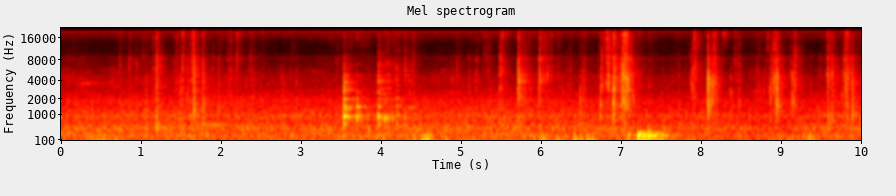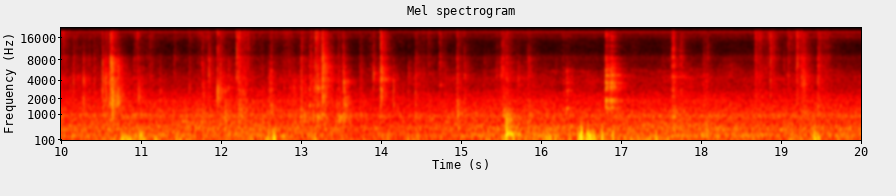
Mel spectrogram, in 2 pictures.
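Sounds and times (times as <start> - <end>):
packaging crinkling: 0.6 - 3.1, 4.4 - 15.8, 17.8 - 19.7.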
